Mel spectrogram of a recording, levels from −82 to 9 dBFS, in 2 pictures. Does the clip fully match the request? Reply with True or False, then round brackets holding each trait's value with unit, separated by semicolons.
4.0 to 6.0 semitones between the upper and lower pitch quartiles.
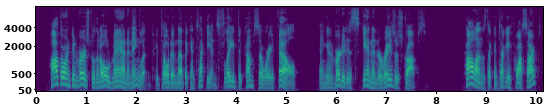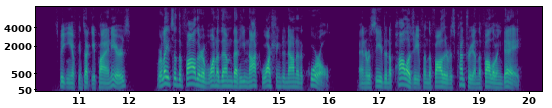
True (5.1 semitones)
